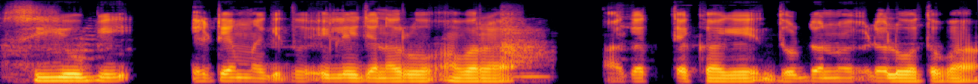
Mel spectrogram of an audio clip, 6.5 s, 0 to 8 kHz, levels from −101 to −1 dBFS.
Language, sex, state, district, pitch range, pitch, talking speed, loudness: Kannada, male, Karnataka, Gulbarga, 115-125 Hz, 115 Hz, 90 wpm, -18 LUFS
